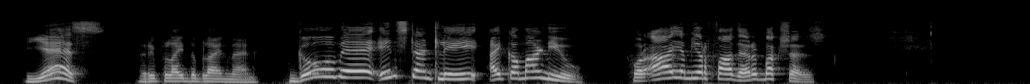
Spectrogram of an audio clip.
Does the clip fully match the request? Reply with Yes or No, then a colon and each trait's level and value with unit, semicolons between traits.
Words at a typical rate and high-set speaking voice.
No: slow, 100 wpm; high, 245 Hz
